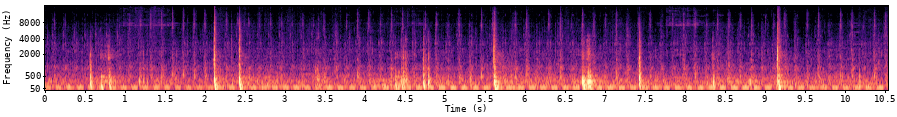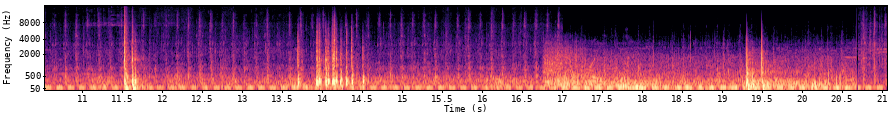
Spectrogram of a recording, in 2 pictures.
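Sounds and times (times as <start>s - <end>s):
brief rattle: 0.0s - 17.0s
boat engine throbbing: 0.0s - 21.0s
sharp knocks: 0.5s - 16.9s.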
